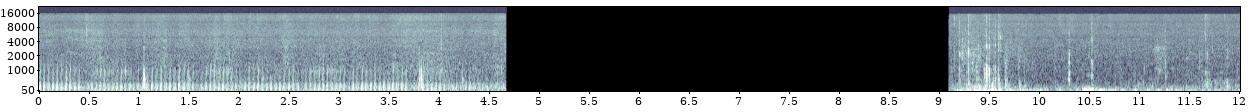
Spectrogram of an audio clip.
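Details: A brown tabby house cat, rescued as a kitten, purring while cuddled on a lap. Low rhythmic purring fills the opening seconds, then silence for several seconds before the purr resumes with light rustling.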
